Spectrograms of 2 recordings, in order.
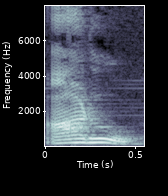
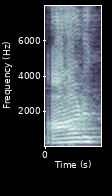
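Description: First: The word ends with a sounded 'o' vowel. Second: The word ends without a final vowel. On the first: The speaker calls it right. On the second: The speaker calls it wrong. "নয়"

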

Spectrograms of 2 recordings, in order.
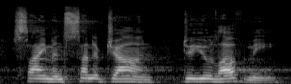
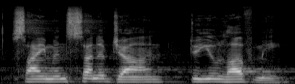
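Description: No difference in how they are said.

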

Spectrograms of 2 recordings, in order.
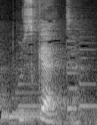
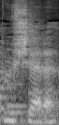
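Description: First: The word is said with an Italian pronunciation. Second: The word is said with an English pronunciation. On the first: The speaker calls it right. "It's Italian" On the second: The speaker calls it wrong. "Not bruschetta"

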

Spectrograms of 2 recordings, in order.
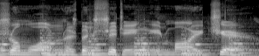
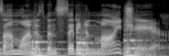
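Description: First: It is said in a great big voice. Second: It is said in a middle-sized voice.

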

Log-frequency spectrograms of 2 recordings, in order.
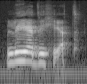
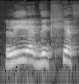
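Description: First: The g sound is nearly silent. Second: The g sound is clearly pronounced. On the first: "ale ja mówię ledighet. Czyli to takie G prawie nie wypowiedziane" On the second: "Ledighet też można powiedzieć"

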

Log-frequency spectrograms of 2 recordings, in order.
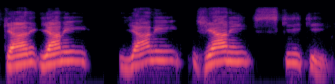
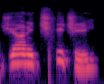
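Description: First: The surname starts with an 'sk' sound. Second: The surname starts with a 'ch' sound. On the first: The speaker calls it right. "That's how you pronounce it" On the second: The speaker calls it wrong. "It's not Johnny Chichi"

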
